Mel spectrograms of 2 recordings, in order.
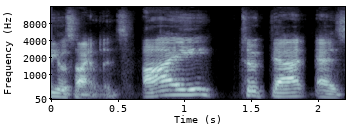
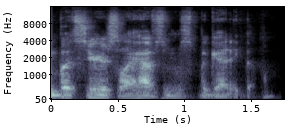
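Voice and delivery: low, much softer deadpan; softer, lower straight-man delivery; 9 semitones lower, 9 dB quieter than usual. Shown as a demonstration. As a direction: drop into the serious man, quiet and low. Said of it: "how to be the serious man".

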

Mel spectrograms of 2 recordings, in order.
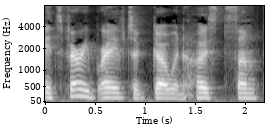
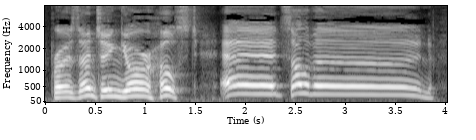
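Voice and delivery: higher, louder, slow drawn-out showman announcement; booming TV announcer; 8 semitones higher, 5 dB louder, much slower than usual. Shown as a demonstration. Podcaster demoing a host voice, slow grand announcer intro. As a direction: present the star like an old variety show announcer. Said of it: "voice you use for hosting matters".

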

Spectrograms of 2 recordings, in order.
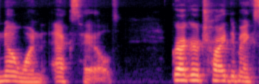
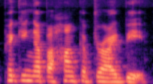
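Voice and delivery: usual speaking voice

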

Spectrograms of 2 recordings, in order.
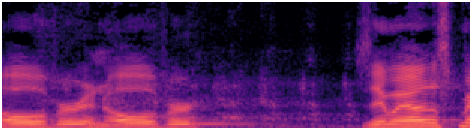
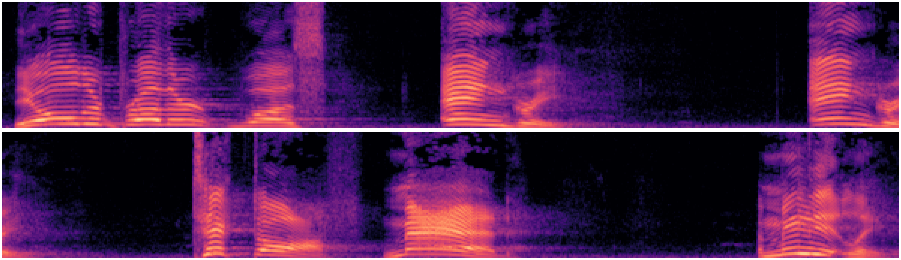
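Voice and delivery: angry emphasis; 4 semitones higher, 7 dB louder, slower than usual. Acted. Preacher stressing the brother's anger.

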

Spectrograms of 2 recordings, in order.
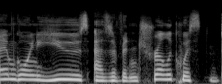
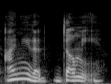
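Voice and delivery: ordinary talk, nothing marked

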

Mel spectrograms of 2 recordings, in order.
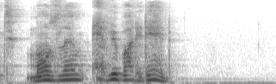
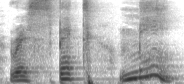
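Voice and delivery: slow emphatic; 4 semitones higher, much slower than usual. Real, not acted. Slow drawn-out demand.

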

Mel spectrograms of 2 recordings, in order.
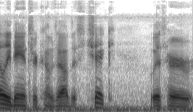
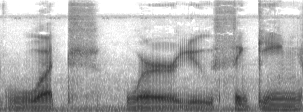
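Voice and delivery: low disbelief; 8 semitones lower, 6 dB quieter, much slower than usual. Retold or imitated. Glaring at mom and grandma.

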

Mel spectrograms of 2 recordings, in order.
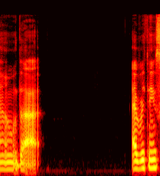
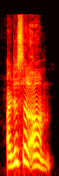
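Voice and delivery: frustrated; 5 semitones higher, 6 dB louder than usual. Real, not acted. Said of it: "I'm raging right now".

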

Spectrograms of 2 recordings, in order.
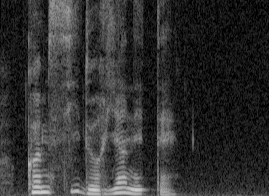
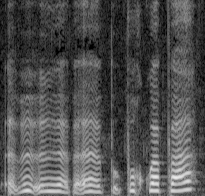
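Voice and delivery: put-on high child voice, stammering; a flustered little boy stammering; 6 semitones higher, 3 dB louder than usual. A narrator's reading. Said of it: "balbutia Sacha".

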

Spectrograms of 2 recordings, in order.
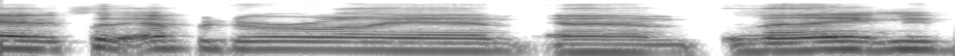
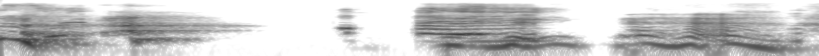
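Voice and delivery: laughing disbelief; 10 semitones higher than usual. Retold or imitated.

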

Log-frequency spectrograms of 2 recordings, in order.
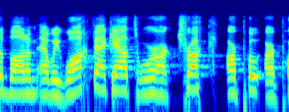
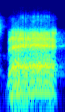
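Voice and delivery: goat bleat; 6 dB louder than usual. Retold or imitated. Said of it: "the goat looks at him and goes".

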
